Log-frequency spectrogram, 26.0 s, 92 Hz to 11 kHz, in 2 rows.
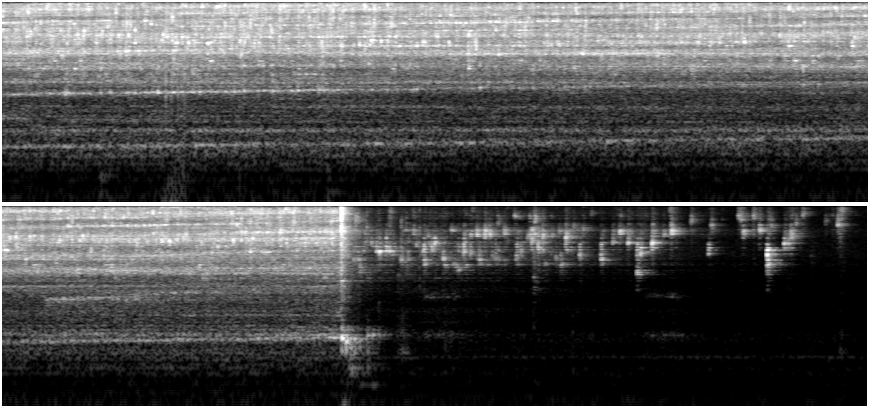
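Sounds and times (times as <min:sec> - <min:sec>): toilet tank hissing: 0:00.0 - 0:18.6.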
